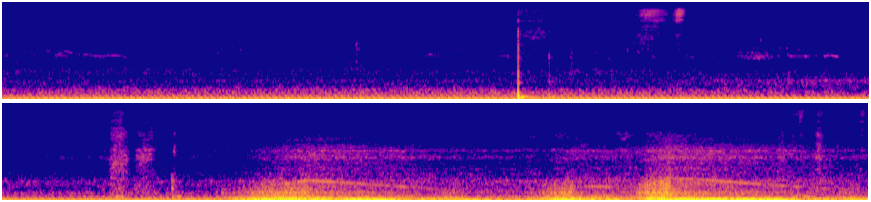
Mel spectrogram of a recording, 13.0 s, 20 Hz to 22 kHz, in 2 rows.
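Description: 2023 Hyundai i10's engine idling steadily inside the cabin, with a single sharp click about four seconds in. From about eight seconds it is revved in several short rising-and-falling blips, the last and loudest climbing to about 2,600 rpm near the end before dropping back.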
